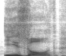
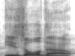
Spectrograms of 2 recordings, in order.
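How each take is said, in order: First: ISOLDE without the final vowel; other-language pronunciation. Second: ISOLDE with a final uh syllable; Germanic pronunciation. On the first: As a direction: say Isolde as ee-ZOLD. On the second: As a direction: say Isolde as ee-ZOL-duh. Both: Shown as a demonstration. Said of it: "depending on what language you want to pronounce it".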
